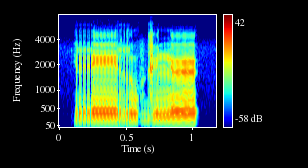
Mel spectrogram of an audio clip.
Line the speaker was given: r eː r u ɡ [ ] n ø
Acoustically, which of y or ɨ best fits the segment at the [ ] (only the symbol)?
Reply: y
